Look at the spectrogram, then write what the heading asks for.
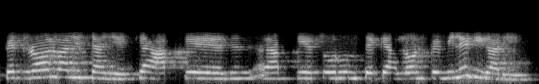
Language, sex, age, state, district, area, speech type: Hindi, female, 30-45, Bihar, Samastipur, rural, conversation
